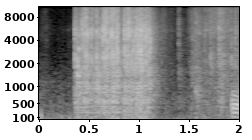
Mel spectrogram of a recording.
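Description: A tarot deck being shuffled by hand: a burst of rapid card-on-card flicking lasting under a second, starting a moment in and then fading out.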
